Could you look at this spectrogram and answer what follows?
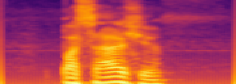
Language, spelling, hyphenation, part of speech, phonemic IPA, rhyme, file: Dutch, passage, pas‧sa‧ge, noun, /ˌpɑˈsaː.ʒə/, -aːʒə, Nl-passage.ogg
- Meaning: 1. a passage, a stage of a journey 2. a passageway, a corridor, a narrow route 3. a paragraph or section of text with particular meaning 4. a passage way in a city, especially a roofed shopping street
